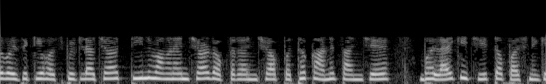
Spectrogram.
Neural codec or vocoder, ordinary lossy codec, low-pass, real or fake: none; none; 3.6 kHz; real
